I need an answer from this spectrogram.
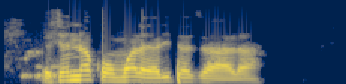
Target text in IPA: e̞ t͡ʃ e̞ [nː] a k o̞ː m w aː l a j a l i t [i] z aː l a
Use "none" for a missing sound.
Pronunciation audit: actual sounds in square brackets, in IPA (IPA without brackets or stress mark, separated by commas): nː, a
